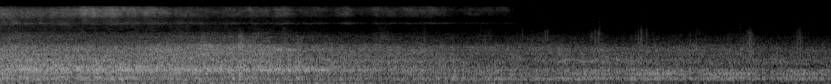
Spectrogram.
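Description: Passing train, loud at first, then fading steadily over the last few seconds as it moves away.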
